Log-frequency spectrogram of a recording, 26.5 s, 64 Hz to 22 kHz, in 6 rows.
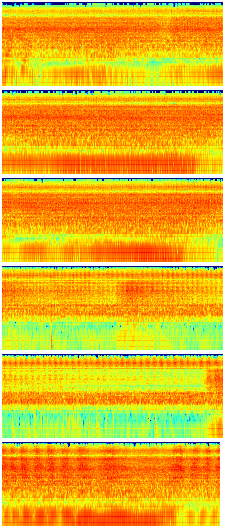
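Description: A 1950s-era Massey Harris farm tractor idles at a county fair tractor pull, its steady low engine rumble running throughout with an announcer talking over it.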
